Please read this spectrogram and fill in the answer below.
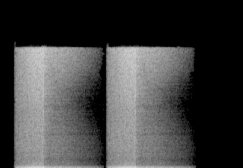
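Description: Two identical whoosh sound effects from a TV news channel's logo ident, about a second apart. Each starts suddenly and fades away over most of a second.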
